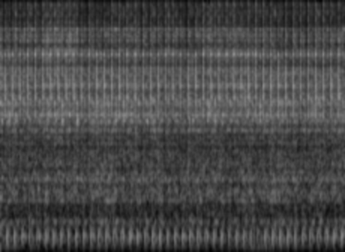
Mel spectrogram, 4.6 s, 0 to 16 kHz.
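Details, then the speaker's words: Motorcycle idling, head work done, zero-size cylinder kit fitted: loud metallic tick-clatter over the thump, worsening with throttle; piston knock, to be fixed by reboring to 25 and a new cylinder. "इस प्रकार का इस bike के अंदर sound की problem increase हो रही है"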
